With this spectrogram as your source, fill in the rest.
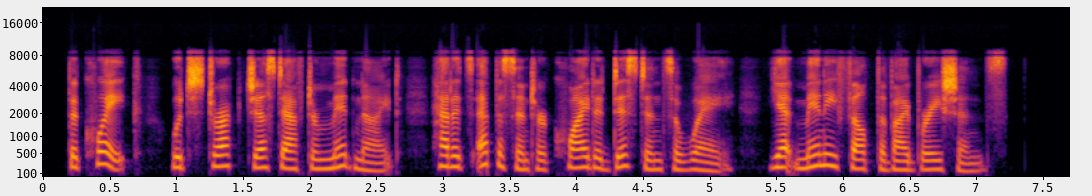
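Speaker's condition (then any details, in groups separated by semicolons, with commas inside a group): No condition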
